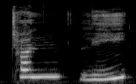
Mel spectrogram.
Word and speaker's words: 천리: Ya, ini tulisannya 천리, tapi dibacanya 천리 ya. Karena nien bertemu dengan liel akan membuat seakan-akan bacim nien ini adalah liel juga.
